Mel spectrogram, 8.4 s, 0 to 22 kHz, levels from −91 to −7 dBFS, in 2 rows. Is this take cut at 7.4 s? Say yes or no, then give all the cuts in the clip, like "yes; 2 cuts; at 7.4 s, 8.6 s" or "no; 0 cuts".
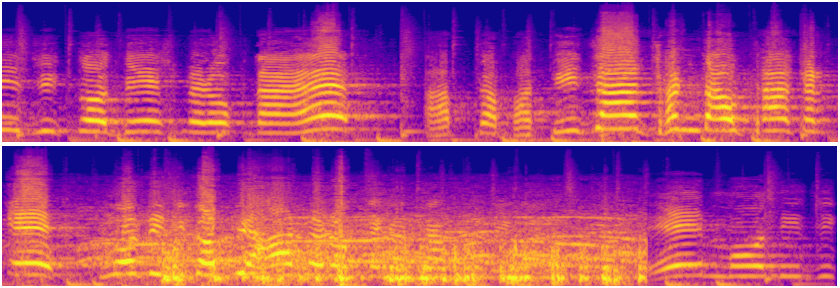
yes; 1 cut; at 7.4 s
